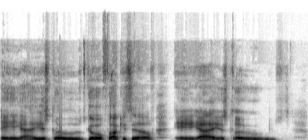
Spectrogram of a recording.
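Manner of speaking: loud recorded answering-machine message voice. Joking that an AI refuses requests, as if playing back a message: answering machine voice. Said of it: "that's my answer machine".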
